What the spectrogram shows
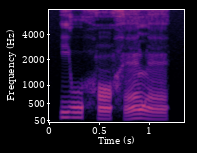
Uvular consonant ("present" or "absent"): absent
